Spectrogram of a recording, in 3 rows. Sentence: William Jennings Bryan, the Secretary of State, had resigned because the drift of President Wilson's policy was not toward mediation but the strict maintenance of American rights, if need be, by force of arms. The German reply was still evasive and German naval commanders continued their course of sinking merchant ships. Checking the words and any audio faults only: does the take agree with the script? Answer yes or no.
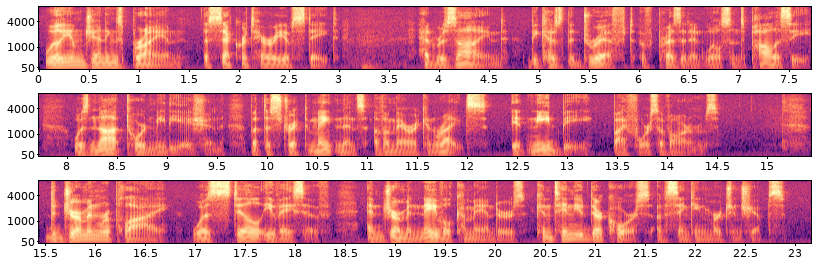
no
